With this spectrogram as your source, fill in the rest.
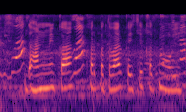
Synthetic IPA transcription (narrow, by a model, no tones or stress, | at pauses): d̪ʱaːnmẽkakʰəɾpət̪ʋaːɾkəɪsekʰət̪mɦoːi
